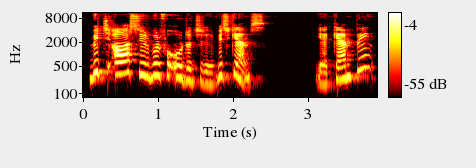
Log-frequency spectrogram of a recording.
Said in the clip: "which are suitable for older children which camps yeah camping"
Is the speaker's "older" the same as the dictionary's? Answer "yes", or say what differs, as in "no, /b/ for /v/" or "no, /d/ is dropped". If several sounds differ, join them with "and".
no, /l/ is dropped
